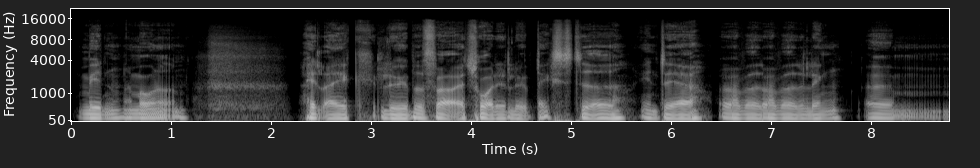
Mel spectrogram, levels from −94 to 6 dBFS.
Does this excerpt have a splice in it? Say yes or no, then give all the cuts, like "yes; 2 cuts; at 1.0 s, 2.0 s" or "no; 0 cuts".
yes; 5 cuts; at 2.4 s, 4.7 s, 5.9 s, 6.4 s, 6.9 s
